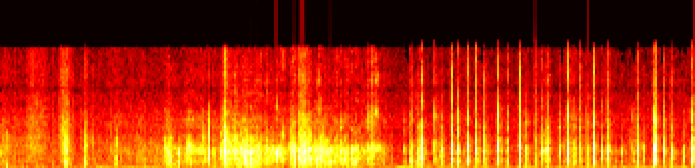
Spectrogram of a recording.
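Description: A tan wallet with faux ostrich-textured leather is held in both hands and tapped with fingernails. A few scattered taps give way to a soft, crinkly scratching wash in the middle, then a quick run of sharp, dry, bright clicks with no ring.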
